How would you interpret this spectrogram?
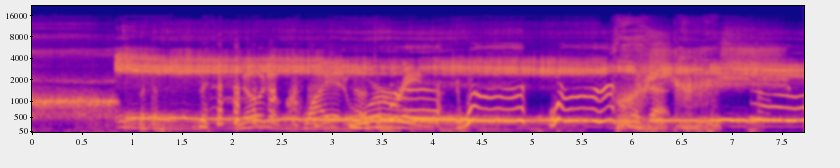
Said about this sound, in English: That was the dryer's done. I hate doing laundry.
